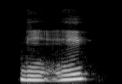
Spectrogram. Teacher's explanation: it's the most unique tone out of all the tones because the pitch dips and then rises imagine a ball bouncing on the ground as you make this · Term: third tone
